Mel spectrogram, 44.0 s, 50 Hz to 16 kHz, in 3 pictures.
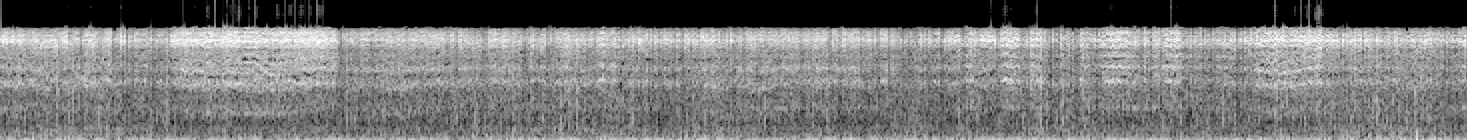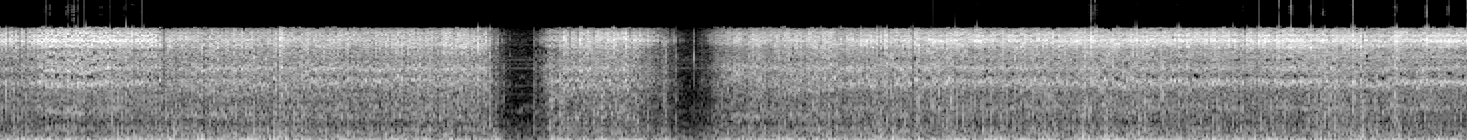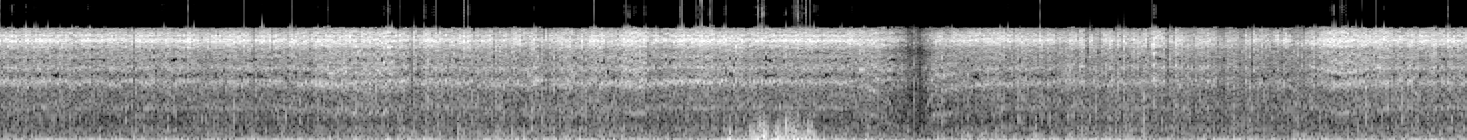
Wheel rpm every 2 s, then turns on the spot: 230, 220, 230, 230, 230, 230, 230, 230, 200, 170, 80, 180, 230, 230, 230, 230, 220, 230, 230, 160, 230, 230.
none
